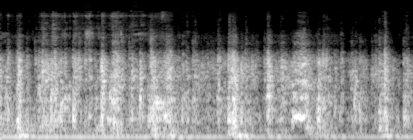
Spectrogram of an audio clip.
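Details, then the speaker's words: Washing machine running: irregular light clattering taps over a low motor hum, as if something is caught underneath; gearbox also suspected, source not yet pinned down. "ये देखो दोस्तों, इसके अंदर आवाज़ आ रही है जैसे इसके अंदर कोई नीचे फंसी वो उस चीज़ की आवाज़ आ रही है।"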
